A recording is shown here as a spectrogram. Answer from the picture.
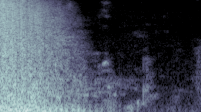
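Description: A large firecracker (a 'bomb') going off on the road with one loud bang that dies away over about a second.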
